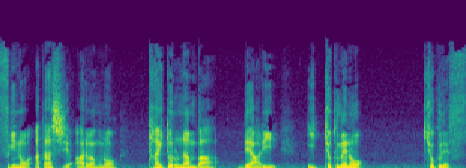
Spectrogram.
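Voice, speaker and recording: Against a quiet background, a man speaks at a fairly slow pace with long, frequent pauses. His voice sits at a fairly high pitch and moves in very wide pitch swings. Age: 30s. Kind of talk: casual solo talk.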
